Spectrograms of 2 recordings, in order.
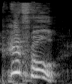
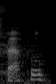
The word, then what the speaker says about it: Pfeffel: Did- Piffle. I think it's Peffel. If that's Pfeffel, that's even worse. I don't think you pronounce that.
